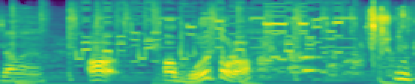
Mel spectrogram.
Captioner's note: glitched-out effort sound effect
